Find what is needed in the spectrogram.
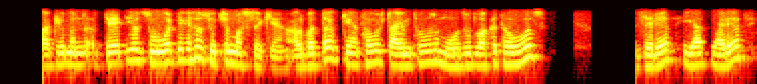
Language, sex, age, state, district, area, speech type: Kashmiri, male, 30-45, Jammu and Kashmir, Anantnag, rural, conversation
